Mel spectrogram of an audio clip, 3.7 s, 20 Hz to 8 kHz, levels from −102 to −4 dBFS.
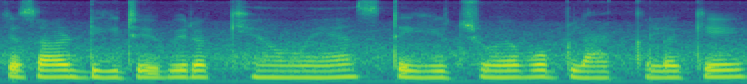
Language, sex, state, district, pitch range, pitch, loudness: Hindi, female, Punjab, Pathankot, 185-195 Hz, 190 Hz, -18 LUFS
